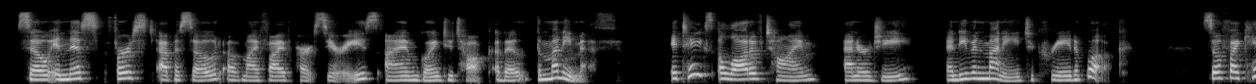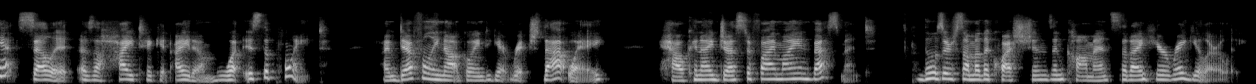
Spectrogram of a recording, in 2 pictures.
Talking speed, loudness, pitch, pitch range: 180 wpm, -19 LUFS, 220 Hz, 195-260 Hz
